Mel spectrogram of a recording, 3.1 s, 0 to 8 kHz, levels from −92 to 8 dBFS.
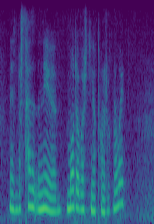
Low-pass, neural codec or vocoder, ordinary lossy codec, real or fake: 7.2 kHz; codec, 16 kHz, 0.5 kbps, X-Codec, WavLM features, trained on Multilingual LibriSpeech; Opus, 32 kbps; fake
